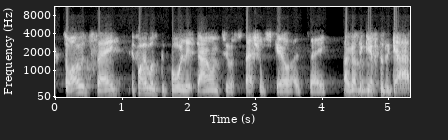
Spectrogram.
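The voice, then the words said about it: British accent. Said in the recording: “that's the British guy from Orbis. I think the accent helps me.”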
